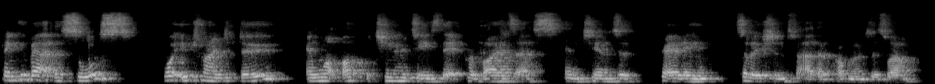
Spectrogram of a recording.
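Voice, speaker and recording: A man's voice: fairly high pitch, a little slow, hardly any pauses, a little mellow. A man with a New Zealand accent gives a formal launch speech as a university leader, earnest but slipping in light self-deprecating jokes. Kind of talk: formal welcome speech with jokey asides. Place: large event room with an audience. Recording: very echoey room, voice from far off.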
